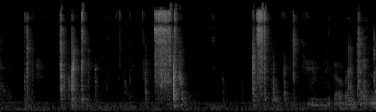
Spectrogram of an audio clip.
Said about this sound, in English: So I'm going to tighten my bolts.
